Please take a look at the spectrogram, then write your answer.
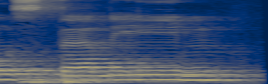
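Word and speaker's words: مستقيم: Maka tidak boleh diucapkan seperti ini, Pak. Terkadang ada yang membaca seperti ini. Ihdinas siratal mustaqim. Nah, tidak, yang betul berkurang. Ihdinas siratal mustaqim. Mustaqim, bukan mustaqim.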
